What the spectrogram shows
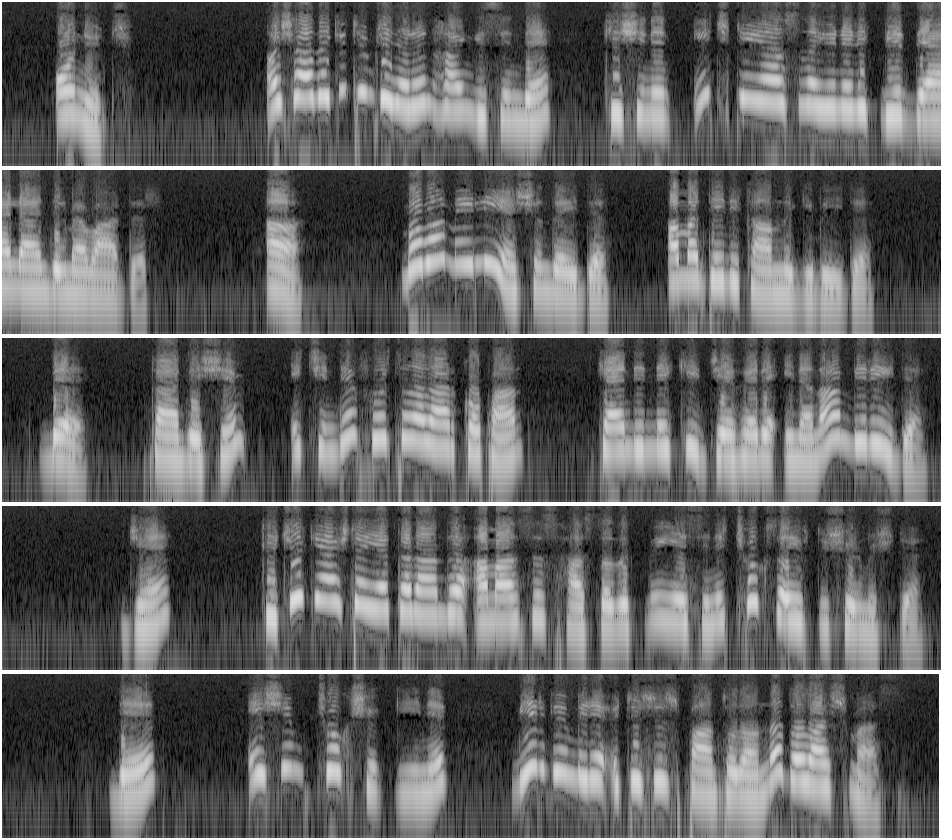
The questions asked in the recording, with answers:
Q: Aşağıdaki tümcelerin hangisinde kişinin iç dünyasına yönelik bir değerlendirme vardır?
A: Yanıt B.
